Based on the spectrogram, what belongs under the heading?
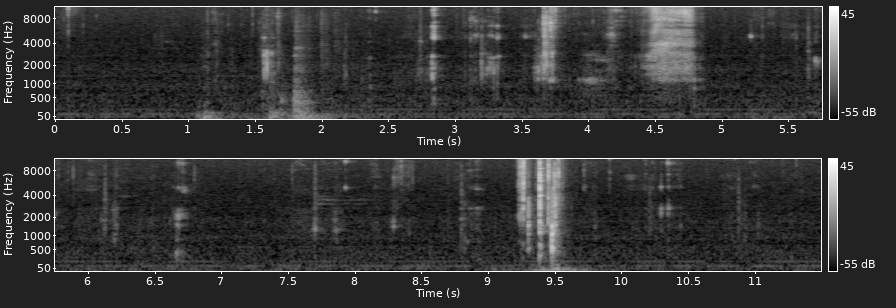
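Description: A person chewing a mouthful of food, with small mouth clicks and a few sharp knocks; the loudest knock comes about nine and a half seconds in.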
